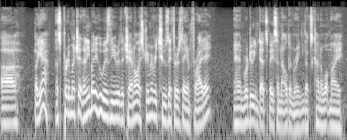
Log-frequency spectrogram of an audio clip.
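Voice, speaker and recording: A man's voice: fairly low pitch, racing, a little mellow. Chatty young man streamer, rambling. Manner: chatty, rambling, many fillers and restarts. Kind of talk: casual chat ending a game stream.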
